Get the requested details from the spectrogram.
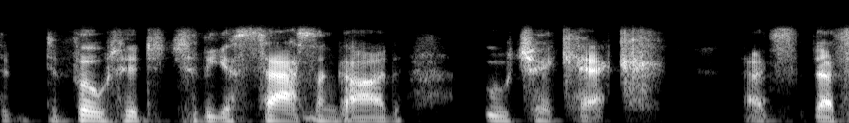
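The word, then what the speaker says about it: Achaekek: A monastic assassin order devoted to the assassin god Uchekek. That's how the pronunciation guide says to pronounce it right here on the wiki.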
